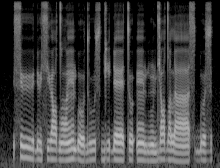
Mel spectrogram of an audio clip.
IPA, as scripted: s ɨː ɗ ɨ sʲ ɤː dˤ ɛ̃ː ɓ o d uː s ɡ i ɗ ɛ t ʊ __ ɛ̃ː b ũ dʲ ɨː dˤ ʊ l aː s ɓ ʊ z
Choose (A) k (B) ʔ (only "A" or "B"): B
